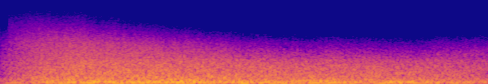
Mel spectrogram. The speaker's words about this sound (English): They also used a sheet of metal. A sheet of metal? How? Well, when you shake a sheet of metal, it sounds like a real storm.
